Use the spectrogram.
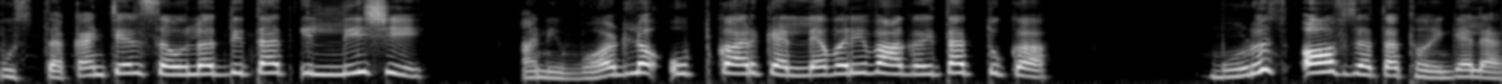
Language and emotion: Goan Konkani, disgusted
